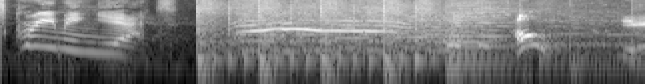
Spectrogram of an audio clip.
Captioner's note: scream of delight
